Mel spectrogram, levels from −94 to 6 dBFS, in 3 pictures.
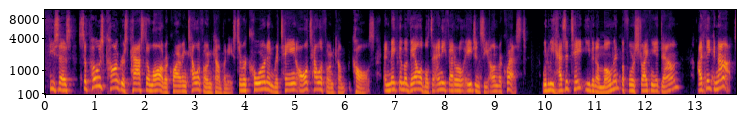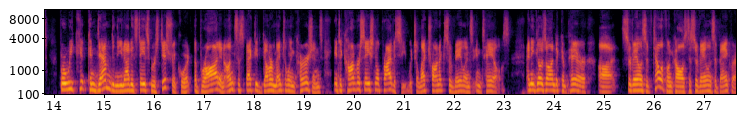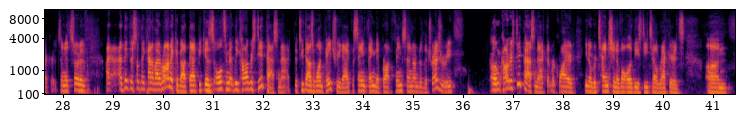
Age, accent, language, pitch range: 30-49, American, English, 155-205 Hz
